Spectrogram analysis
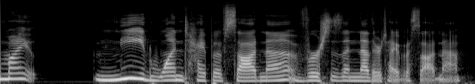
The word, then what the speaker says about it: sadhana: talk about sodna so the word sodna is spelled s a d h a n a most often and in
